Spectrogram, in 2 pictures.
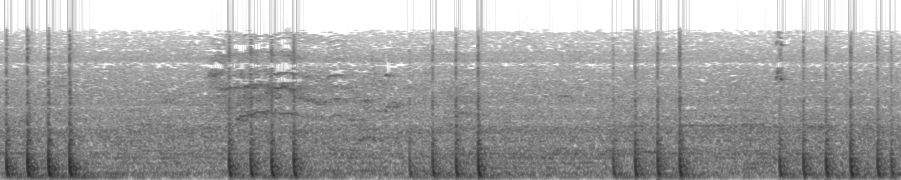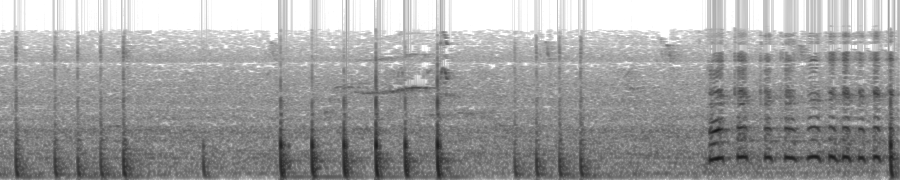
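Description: Common myna pecking at a window pane with its bill: short bursts of three to six sharp taps on the glass, repeating every second or two. Near the end a fast, pitched chatter joins the tapping.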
